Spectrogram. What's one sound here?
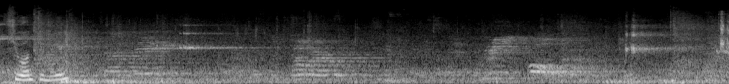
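Shoes squeak sharply on a hall floor, echoing in a large space.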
